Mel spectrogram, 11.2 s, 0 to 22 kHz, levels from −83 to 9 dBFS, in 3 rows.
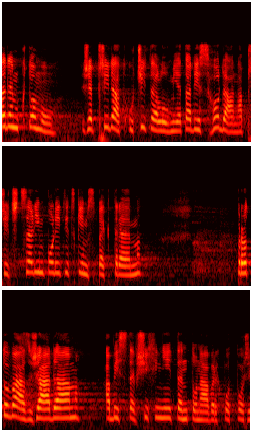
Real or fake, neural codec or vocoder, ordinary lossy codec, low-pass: real; none; AAC, 96 kbps; 7.2 kHz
